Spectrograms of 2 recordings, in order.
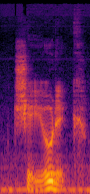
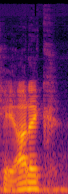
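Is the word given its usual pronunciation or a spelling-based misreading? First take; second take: misreading; usual. First: The word is sounded out from its spelling. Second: The word has its usual standard pronunciation. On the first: The speaker calls it wrong. "I read it as chaotic" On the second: The speaker calls it right. "the word chaotic was pronounced chaotic"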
